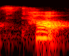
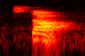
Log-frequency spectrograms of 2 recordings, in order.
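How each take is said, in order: First: The t has a puff of air. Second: The t has no puff of air. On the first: The speaker calls it wrong. "it is very hard to say stop" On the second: The speaker calls it right. "normally people will say stop"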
